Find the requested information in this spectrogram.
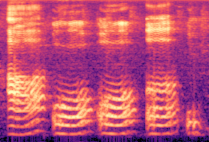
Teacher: Тілдің қатысына қарай дауысты дыбыстар жуан және жіңішке болып бөлінеді. Жуан дауысты дыбыстарды айтқанда тіл артқа тартылады.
